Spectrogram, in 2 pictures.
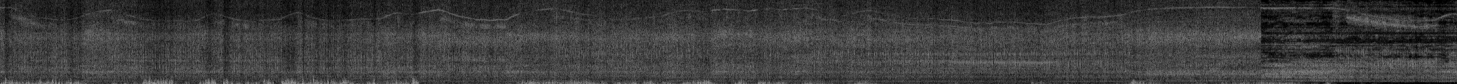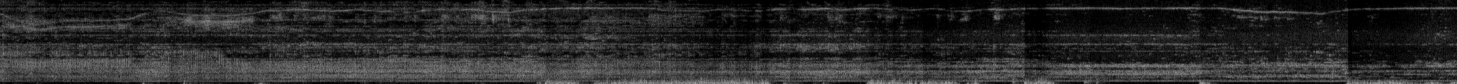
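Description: Handheld angle grinder running with a steady high whine, its disc grinding steel. The grinding noise changes in texture a little before halfway through and carries on.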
